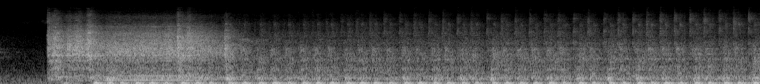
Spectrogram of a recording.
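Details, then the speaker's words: Honda CG 160 on a cold first start, which won't stay running and has lost its idle since a valve adjustment. Uneven lumpy idle with quick light tapping three to four per second, suspected valve noise that disappears when hot; engine ticking at idle. "E aí ela geralmente ela não vou dar a primeira partida aqui ela não fica ligada e ela ainda assim tá fazendo esse barulho no motor um barulho de válvula"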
